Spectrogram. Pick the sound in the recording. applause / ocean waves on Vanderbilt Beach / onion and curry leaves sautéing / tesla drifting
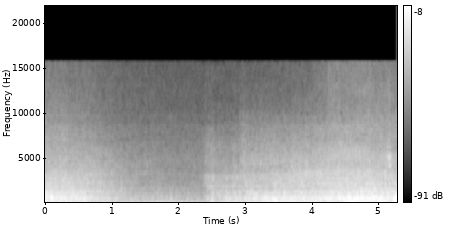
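ocean waves on Vanderbilt Beach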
